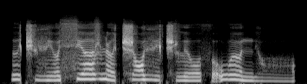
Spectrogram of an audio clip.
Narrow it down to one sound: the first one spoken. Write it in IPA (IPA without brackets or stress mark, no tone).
ɨ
